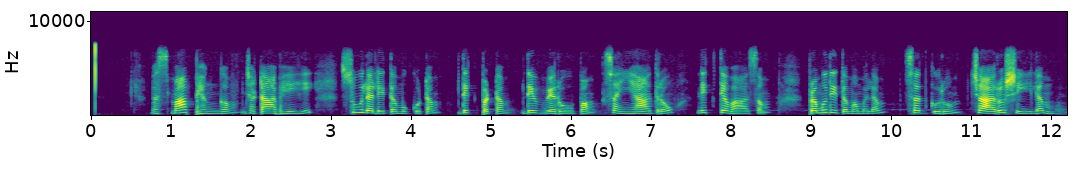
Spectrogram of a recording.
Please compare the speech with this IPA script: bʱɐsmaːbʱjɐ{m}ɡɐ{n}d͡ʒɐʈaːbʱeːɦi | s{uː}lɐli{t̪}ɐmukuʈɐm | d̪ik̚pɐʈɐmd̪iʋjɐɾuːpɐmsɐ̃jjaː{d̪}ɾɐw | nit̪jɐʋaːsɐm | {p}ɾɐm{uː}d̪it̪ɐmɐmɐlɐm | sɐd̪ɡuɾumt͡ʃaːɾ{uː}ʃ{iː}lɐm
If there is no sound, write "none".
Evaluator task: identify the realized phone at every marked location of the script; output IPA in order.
ŋ, m, uː, t̪, d̪, p, u, u, iː

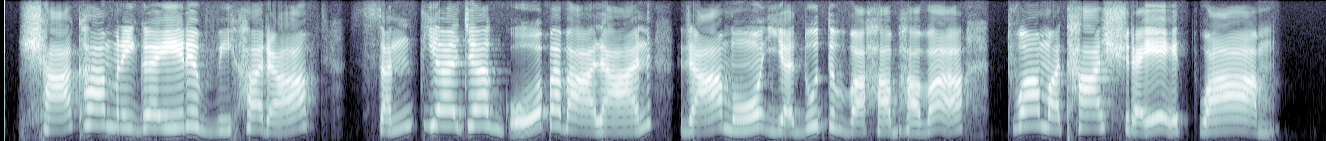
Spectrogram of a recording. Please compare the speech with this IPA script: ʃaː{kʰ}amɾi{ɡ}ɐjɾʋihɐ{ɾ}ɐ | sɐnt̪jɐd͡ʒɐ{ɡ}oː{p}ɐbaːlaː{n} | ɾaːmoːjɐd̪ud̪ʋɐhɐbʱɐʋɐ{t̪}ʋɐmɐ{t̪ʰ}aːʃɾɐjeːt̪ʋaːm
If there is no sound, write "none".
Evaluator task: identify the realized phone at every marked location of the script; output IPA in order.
kʰ, ɡ, ɾ, ɡ, p, n, t̪, t̪ʰ

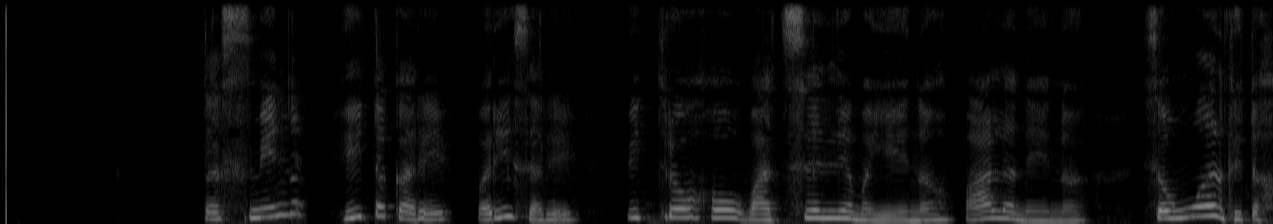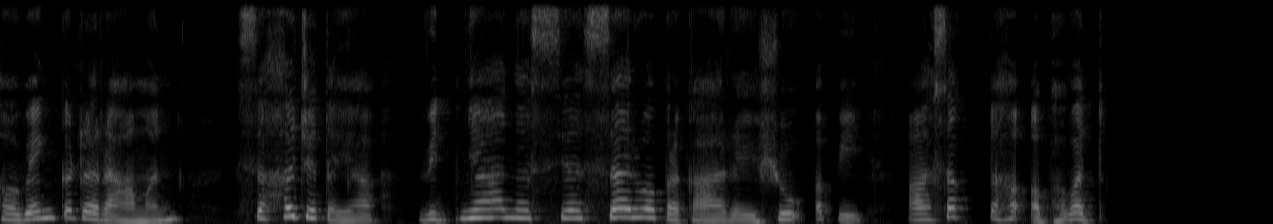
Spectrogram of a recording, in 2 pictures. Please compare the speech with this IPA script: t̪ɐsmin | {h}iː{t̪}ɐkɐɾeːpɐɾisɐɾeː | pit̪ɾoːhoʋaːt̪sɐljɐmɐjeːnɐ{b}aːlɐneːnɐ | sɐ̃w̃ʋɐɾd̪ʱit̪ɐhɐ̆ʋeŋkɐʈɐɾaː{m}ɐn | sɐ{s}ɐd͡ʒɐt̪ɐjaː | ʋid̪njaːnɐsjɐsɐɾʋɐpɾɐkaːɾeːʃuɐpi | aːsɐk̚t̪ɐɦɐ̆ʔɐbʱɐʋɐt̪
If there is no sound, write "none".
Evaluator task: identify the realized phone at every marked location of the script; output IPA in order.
h, t̪, p, m, h

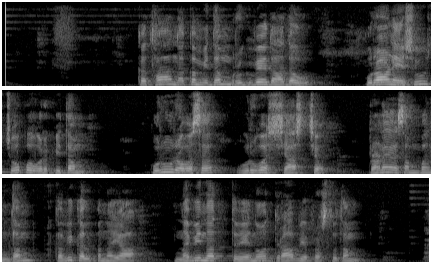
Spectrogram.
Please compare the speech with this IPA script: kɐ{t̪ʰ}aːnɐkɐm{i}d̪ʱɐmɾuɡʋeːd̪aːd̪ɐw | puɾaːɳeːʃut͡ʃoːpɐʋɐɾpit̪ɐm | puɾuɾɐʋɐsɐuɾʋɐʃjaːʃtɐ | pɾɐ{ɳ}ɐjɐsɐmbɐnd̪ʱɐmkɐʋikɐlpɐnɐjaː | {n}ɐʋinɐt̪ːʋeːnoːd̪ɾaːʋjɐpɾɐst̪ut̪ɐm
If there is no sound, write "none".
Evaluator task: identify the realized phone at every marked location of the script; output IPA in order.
t̪ʰ, i, ɳ, n

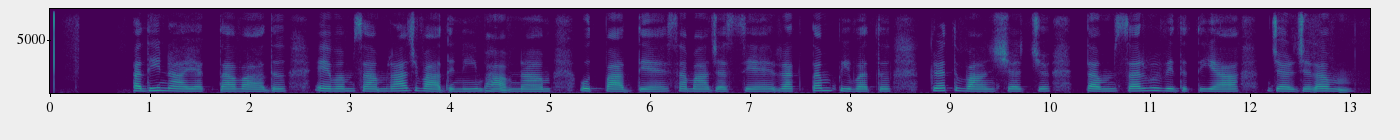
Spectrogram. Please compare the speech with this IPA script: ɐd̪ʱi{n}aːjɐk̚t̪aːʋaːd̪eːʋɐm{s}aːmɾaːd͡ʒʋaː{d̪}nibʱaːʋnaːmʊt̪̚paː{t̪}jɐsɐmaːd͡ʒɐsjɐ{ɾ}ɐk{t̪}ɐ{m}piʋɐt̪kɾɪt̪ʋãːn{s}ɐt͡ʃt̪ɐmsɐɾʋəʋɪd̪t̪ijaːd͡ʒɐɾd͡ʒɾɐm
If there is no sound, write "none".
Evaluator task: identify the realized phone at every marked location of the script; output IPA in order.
n, s, d̪, d̪, ɾ, t̪, m, ʃ

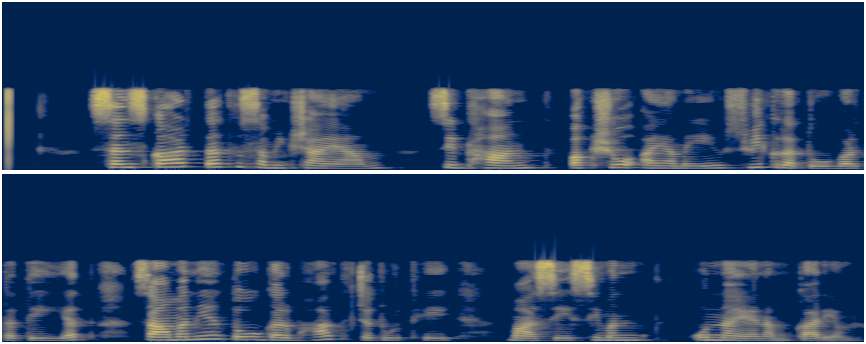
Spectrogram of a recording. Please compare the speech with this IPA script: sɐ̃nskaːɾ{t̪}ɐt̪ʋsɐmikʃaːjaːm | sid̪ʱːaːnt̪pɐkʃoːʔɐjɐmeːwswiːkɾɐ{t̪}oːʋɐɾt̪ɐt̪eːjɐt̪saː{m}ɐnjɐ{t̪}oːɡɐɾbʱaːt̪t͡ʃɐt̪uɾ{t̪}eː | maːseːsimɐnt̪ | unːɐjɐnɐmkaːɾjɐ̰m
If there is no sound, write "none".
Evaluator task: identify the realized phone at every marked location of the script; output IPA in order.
t̪, t̪, m, t̪, t̪ʰ

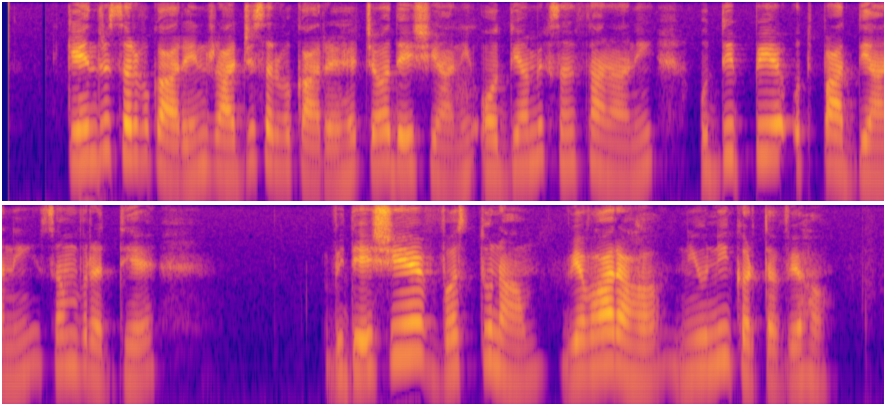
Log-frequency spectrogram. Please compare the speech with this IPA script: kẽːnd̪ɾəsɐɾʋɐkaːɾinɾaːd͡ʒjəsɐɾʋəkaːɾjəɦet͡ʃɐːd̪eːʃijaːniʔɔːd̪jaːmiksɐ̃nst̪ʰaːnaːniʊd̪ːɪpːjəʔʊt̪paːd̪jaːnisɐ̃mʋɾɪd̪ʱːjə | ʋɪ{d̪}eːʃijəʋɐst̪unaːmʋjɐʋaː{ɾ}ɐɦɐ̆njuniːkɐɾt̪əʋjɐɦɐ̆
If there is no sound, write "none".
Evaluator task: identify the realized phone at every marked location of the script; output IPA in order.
d̪, ɾ

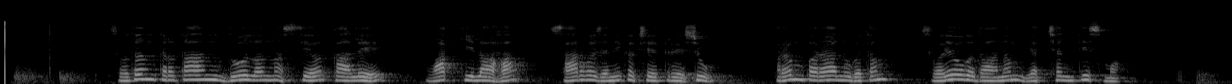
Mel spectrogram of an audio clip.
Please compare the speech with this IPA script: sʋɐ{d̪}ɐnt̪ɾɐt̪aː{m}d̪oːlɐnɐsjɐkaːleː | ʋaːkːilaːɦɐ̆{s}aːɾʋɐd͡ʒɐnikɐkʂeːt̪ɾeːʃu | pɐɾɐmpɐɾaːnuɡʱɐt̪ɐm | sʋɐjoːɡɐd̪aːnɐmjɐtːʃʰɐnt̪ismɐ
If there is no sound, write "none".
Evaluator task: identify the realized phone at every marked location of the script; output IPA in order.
t̪, n, s

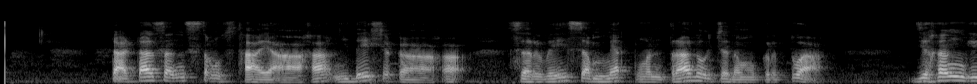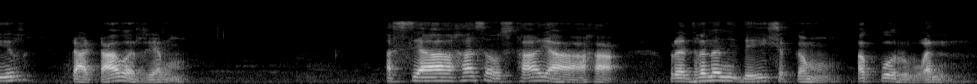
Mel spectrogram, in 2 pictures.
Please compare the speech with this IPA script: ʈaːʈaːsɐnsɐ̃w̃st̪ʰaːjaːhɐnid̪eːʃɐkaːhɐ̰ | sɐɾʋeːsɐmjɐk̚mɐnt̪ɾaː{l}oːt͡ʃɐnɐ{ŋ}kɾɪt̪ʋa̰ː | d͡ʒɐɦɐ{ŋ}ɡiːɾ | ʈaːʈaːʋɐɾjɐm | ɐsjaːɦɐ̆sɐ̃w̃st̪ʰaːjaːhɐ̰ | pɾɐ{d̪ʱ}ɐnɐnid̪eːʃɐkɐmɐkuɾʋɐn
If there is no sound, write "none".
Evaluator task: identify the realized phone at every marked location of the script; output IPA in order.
l, m, ŋ, d̪ʱ

